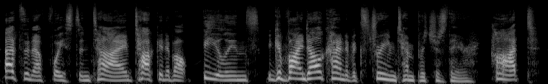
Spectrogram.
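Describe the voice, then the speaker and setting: A woman voicing a brash video game pin, a wannabe gangster boss with a soft heart, talking in cocky, slangy tough talk. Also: medium pitch, animated, moderate pace, no room sound, clean studio sound, close to an everyday voice. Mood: bossy. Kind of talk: animated video game character voice acting.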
